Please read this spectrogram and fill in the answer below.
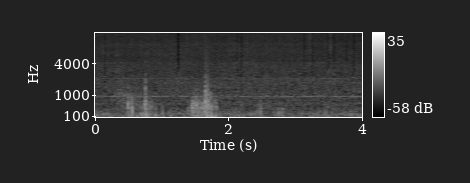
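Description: Wind buffeting the microphone on the deck of a moving ship, over a steady low rumble of the ship and the sea rushing past the hull. The wind gusts louder twice, just under a second in and again near two seconds in.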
